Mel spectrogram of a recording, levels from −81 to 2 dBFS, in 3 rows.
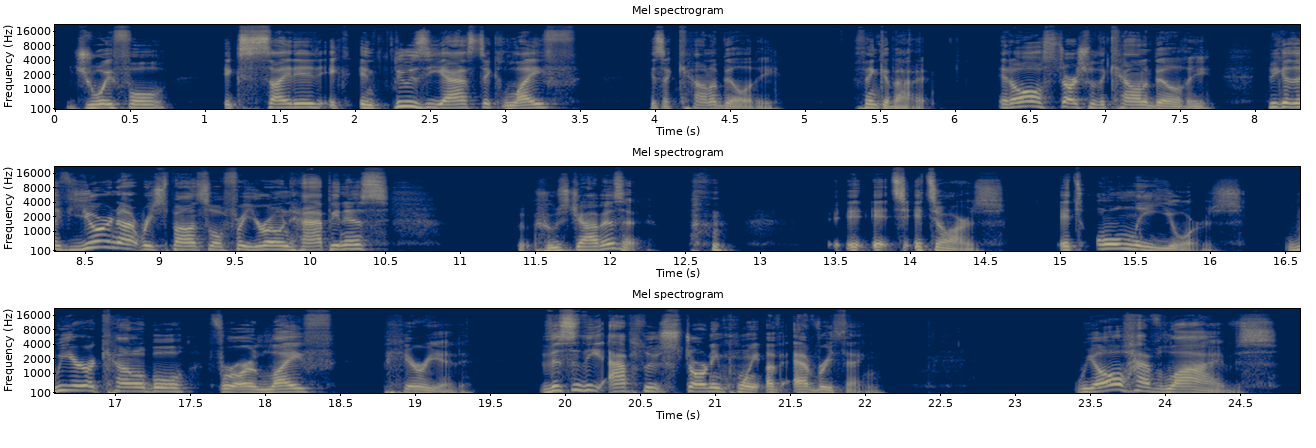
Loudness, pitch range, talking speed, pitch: -27 LUFS, 130-180 Hz, 130 wpm, 160 Hz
